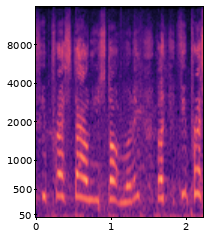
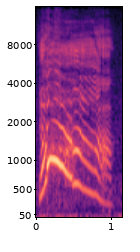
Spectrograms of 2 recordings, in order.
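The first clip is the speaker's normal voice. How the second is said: loud high cry, falling away; exclaimed "ah"; 7 semitones higher, 10 dB louder than usual. Real, not acted. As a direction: cry out loudly on one long falling note. Startled cry during game scene.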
